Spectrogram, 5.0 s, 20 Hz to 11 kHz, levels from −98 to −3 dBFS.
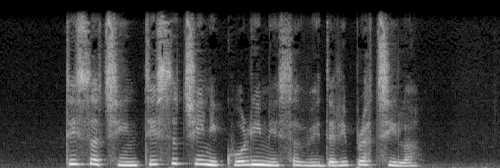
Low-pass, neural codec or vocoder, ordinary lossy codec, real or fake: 9.9 kHz; codec, 24 kHz, 0.9 kbps, WavTokenizer, medium speech release version 1; none; fake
